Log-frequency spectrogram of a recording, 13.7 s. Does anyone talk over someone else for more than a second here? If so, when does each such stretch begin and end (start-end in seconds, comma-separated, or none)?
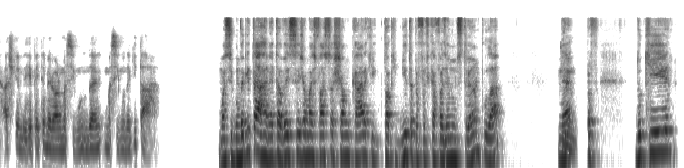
none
